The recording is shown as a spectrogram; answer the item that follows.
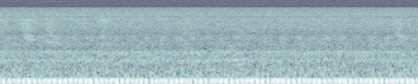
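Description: A steady low hum with nothing else standing out.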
